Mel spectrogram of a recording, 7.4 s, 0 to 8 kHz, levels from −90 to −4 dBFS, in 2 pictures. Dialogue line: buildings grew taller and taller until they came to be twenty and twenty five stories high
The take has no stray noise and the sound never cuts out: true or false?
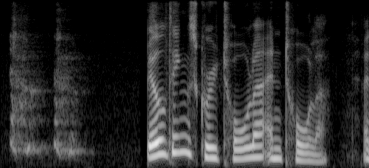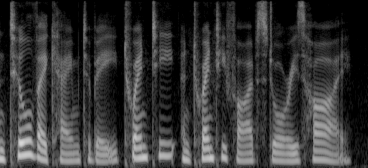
false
